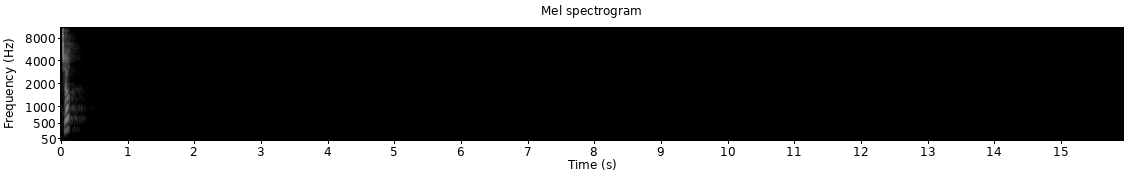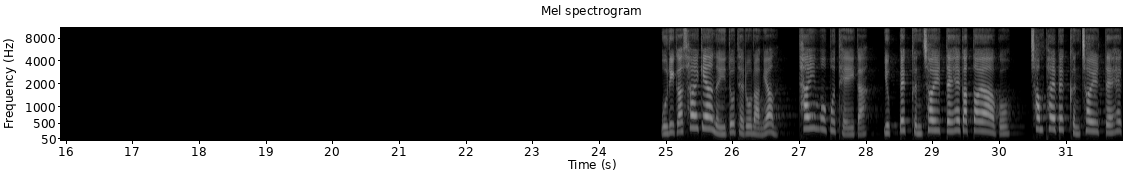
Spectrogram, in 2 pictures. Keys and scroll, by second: 21.9-23.6 typing, 25.1-26.4 typing, 29.8-31.8 typing.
